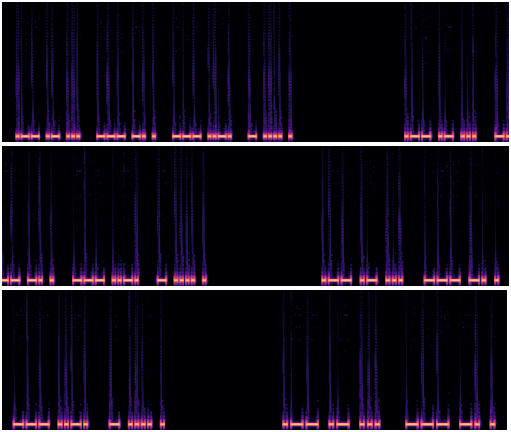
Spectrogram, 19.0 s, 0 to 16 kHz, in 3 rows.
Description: Morse code, heard as a keyed tone, about 30 wpm, 700 Hz. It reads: WAS ONE OF THE WAS ONE OF THE WAS ONE OF THE WAS ONE
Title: Speed-Racing - Sets of 4 Words 25wpm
